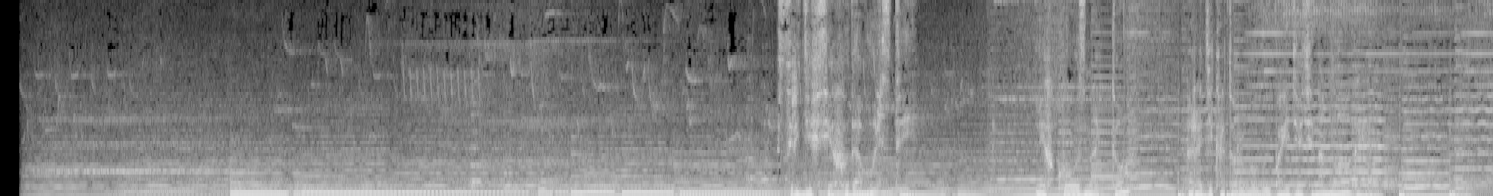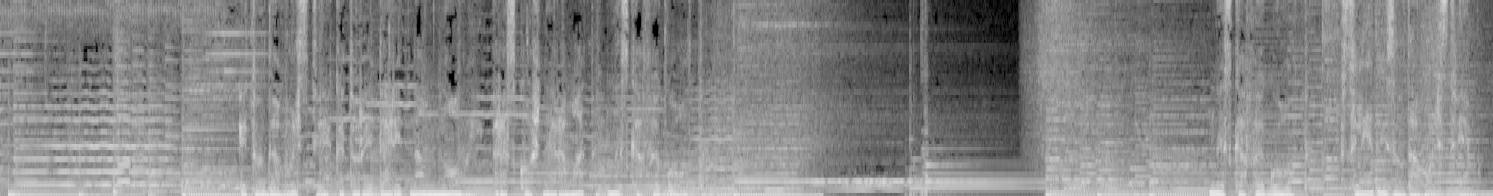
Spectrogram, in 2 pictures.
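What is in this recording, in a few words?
Russian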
